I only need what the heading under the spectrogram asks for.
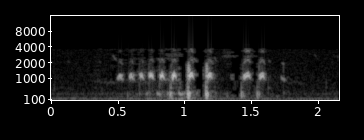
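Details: A wood duck, in a nest box during hatching after 32 days of incubation, gives a quick run of about ten short, nasal, mid-pitched notes in just over a second, then pauses briefly; no other clear sounds.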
